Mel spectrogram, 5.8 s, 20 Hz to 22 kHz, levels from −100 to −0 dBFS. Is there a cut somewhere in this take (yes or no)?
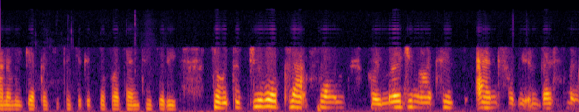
no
